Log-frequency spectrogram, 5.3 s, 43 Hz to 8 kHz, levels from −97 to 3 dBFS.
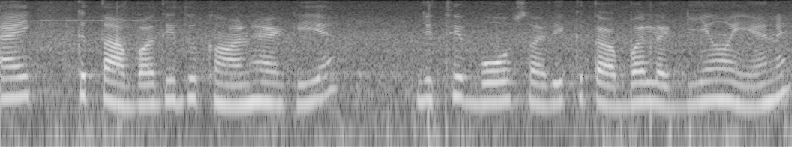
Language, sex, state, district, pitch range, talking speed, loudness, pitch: Punjabi, female, Punjab, Pathankot, 200-245 Hz, 160 wpm, -16 LUFS, 215 Hz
